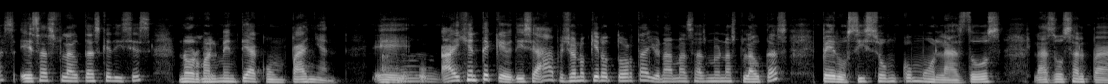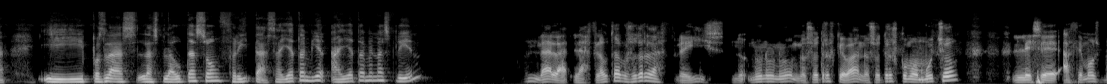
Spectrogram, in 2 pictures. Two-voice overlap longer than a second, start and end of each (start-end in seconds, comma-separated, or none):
none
